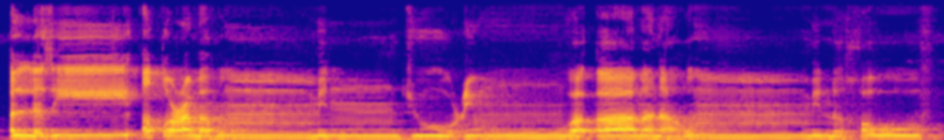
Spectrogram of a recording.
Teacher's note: من جوع یہاں پر غنہ کر کے پڑھنا ہے، بس ادغام مال غنہ ہوگا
